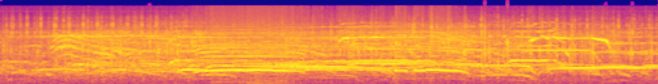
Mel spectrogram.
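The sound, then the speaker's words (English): Fans cheering at a baseball game after a right fielder's running catch: sustained cheers and whoops with a commentator talking over them. “Here are these Eagleville fans cheering on Ellis.”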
